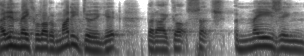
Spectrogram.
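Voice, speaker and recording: At a moderate pace, a man with a British accent speaks with a fairly high pitch and ordinary pitch variation. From UK. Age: 60s. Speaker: men's coach, retired lighting designer. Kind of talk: interview.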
